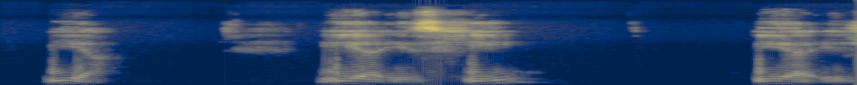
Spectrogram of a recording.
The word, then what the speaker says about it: ia: 2 letters, ia, pronounced ia.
